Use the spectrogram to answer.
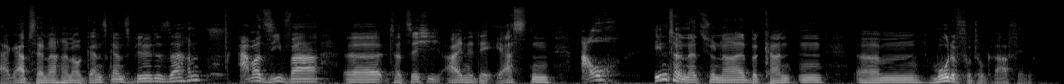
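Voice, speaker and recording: Over a quiet background, the speaker goes at a fairly slow pace with lively intonation. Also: man. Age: 50s. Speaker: presenter. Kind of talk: live stream talk on photo history. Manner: hesitant, many fillers. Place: home room.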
